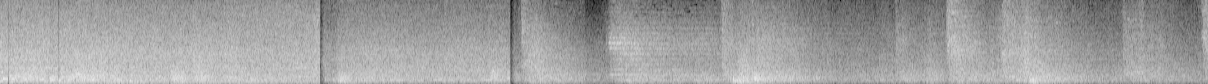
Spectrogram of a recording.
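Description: Loud sawmill machinery: a steady rushing din of lumber conveyors running, with several louder swells in the second half and abrupt breaks about three and five seconds in.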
